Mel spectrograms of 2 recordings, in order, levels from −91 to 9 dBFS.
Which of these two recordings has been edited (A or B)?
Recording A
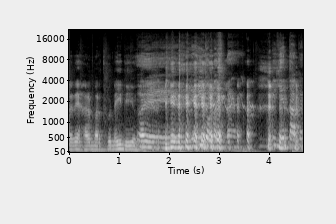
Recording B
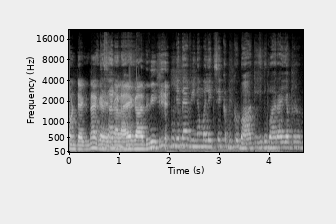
B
